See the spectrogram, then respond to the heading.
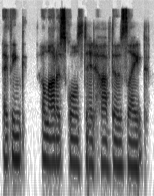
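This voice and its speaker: A woman's voice: a bass voice, level tone, unhurried, fairly bright tone, no room sound, studio quality. A woman talking casually as a panelist in a group discussion. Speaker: table read panelist.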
